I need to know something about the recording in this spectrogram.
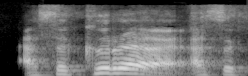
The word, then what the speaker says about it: Asakura: Did I pronounce that correctly? Asakura? Asakura.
